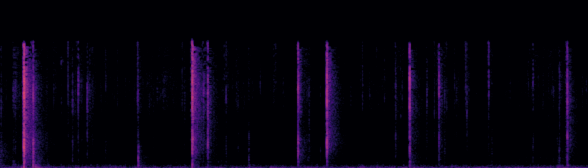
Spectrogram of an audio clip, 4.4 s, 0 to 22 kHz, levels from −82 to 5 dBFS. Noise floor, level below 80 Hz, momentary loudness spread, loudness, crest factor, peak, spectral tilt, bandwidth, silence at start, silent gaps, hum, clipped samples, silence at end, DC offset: -63 dBFS; -66 dBFS; 24 LU; -39 LUFS; 38 dB; -6 dBFS; 0.5 dB/octave; 17 kHz; 0.1 s; none; none; under 0.1%; 0.15 s; under 0.1%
